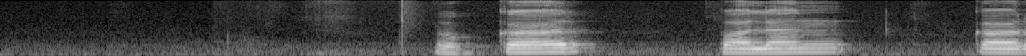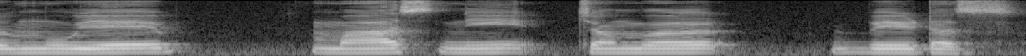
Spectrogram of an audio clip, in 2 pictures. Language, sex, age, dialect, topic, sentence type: Marathi, male, 18-24, Northern Konkan, agriculture, statement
